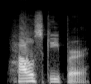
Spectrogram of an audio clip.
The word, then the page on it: Housekeeper: American English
